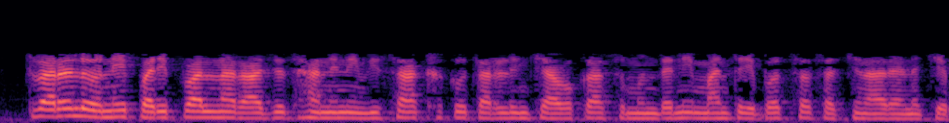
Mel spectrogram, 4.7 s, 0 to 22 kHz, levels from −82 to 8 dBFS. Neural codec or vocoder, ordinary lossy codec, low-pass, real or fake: none; none; 3.6 kHz; real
